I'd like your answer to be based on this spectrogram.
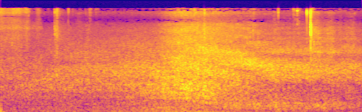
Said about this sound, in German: Ähm, und jetzt kommt wieder ein Auto, ich bin mal ganz kurz ruhig.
